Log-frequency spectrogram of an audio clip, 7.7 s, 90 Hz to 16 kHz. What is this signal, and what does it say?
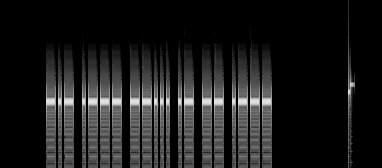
Morse code, heard as a keyed tone, about 20 wpm, 700 Hz. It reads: KJ7AMJ
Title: USA Call Signs - 6 Characters - 3x Character Spacing - 20wpm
